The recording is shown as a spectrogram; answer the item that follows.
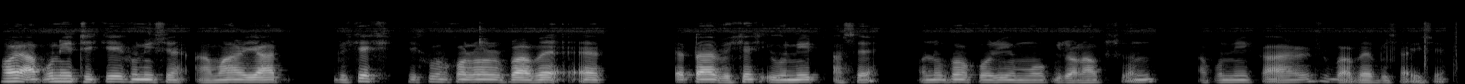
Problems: none marked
